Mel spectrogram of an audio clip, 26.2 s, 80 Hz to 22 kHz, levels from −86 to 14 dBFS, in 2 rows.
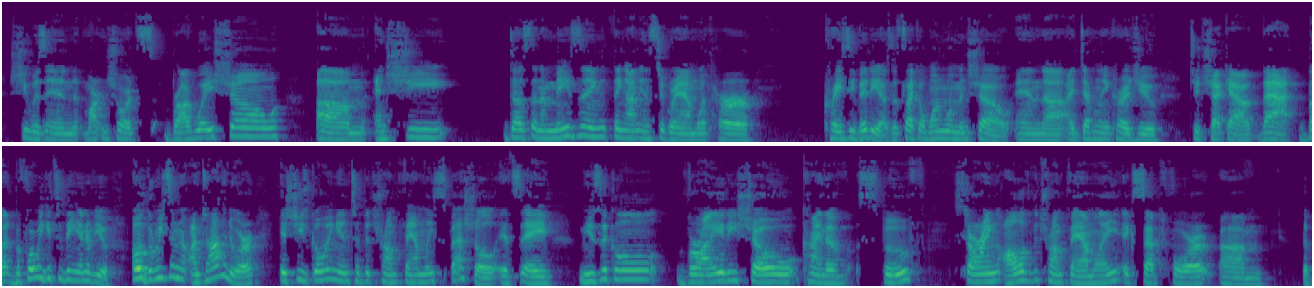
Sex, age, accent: male, 30-49, American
